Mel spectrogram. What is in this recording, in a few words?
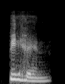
"peahen", Indian; Dictionary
